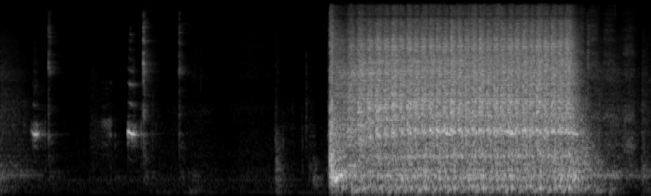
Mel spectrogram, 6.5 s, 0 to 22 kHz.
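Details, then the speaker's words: 1962 VW Beetle, sat over 20 years: brisk, even cranking at about three and a half beats a second for two seconds, no start; no fuel from the carburetor jet, owner suspects the carburetor needs a rebuild. "Yeah. I think the carburetor needs to be uh rebuilt. I don't see any fuel coming out of there."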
